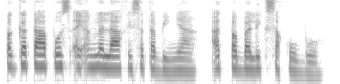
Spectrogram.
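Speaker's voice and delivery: plain reading voice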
